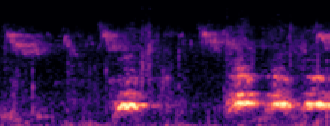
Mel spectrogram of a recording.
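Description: A dog barking a few short, faint barks.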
